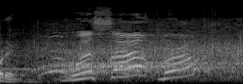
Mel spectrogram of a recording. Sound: applause; cheering

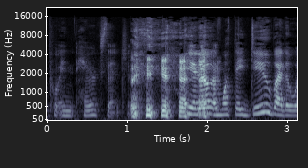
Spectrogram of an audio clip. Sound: laughing

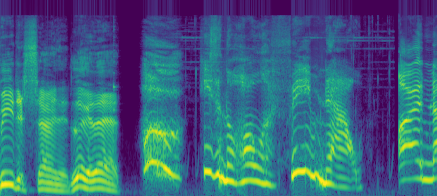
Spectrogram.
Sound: gasping

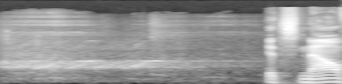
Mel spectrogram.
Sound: sirens blaring

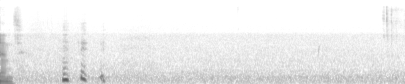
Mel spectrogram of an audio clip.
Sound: chuckles

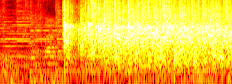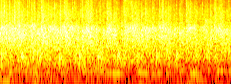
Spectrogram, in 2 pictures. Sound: applause

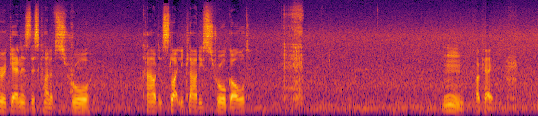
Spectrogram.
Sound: sips tea

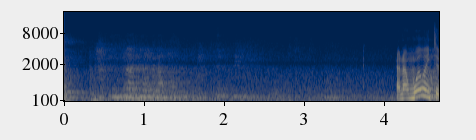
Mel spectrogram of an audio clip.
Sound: audience laughs

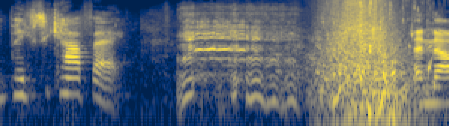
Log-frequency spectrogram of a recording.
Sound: neighing

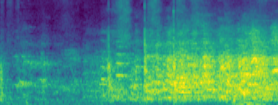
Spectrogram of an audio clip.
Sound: laughter

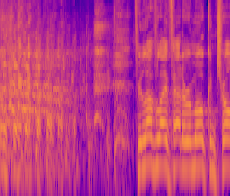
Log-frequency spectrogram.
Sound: laughter

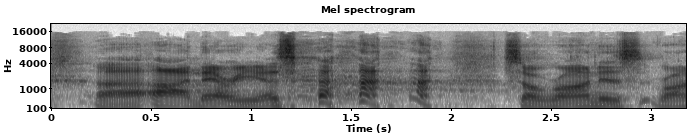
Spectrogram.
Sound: laughs

